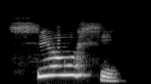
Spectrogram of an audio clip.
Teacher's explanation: for xi, from the start, the tongue never touches the hard palate.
